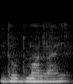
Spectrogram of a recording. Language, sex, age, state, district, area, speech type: Bengali, male, 45-60, West Bengal, Howrah, urban, spontaneous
